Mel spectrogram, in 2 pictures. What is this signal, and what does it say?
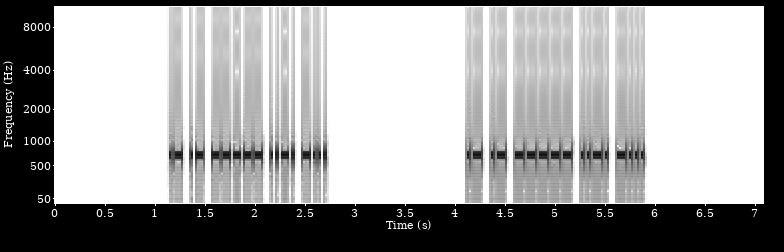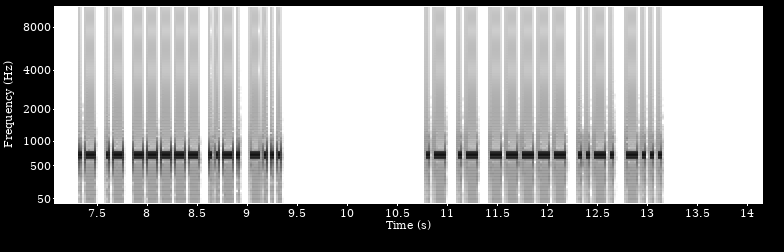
Morse code, heard as a keyed tone, about 38 wpm, 700 Hz. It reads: AA0FB AA0FB AA0FB AA0FB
